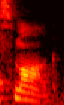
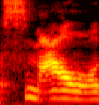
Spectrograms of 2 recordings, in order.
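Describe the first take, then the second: First: The name is said plainly, like the word smog. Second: The name is said with an exaggerated, affected vowel. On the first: The ordinary way one might expect to say it. The speaker calls it right. "Why do they not just say smog?" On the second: The way people involved with the film say it. The speaker calls it wrong. "they go Smaug, and it's just like, oh gosh"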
